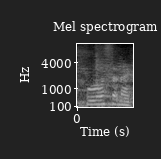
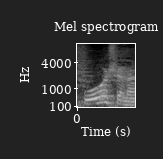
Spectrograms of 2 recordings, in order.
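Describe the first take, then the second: First: The word has a plain s and dental n. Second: The word has a retroflex sh and retroflex n. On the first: The speaker calls it wrong. "పోసన కాదు" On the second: The speaker calls it right. "పోషణ అనేది ఇలా రాయాలన్నమాట"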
